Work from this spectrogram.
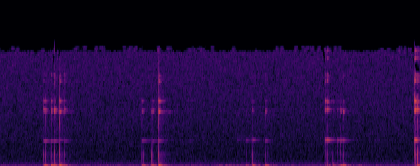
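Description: Fingernails tap the upper glass near the cap of a clear glass eyewash bottle that stands upright and is partly filled with liquid. The taps come in quick pairs about once a second, with a final tap at the end. Each is a short, dull, low knock with a faint bright click that dies away almost instantly.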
